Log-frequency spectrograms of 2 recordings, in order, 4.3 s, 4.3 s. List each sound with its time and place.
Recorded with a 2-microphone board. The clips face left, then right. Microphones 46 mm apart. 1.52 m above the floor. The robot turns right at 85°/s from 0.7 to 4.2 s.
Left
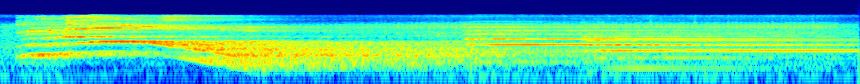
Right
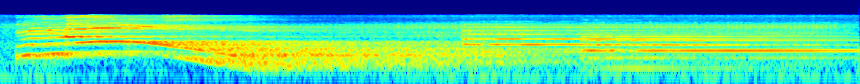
0.1 s a shout: 35° right, 1.1 m; by 1.4 s 20° left, 1.1 m
2.3 s a doorbell: 95° right, 1.7 m; by 4.3 s 65° left, 1.7 m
